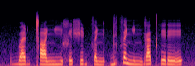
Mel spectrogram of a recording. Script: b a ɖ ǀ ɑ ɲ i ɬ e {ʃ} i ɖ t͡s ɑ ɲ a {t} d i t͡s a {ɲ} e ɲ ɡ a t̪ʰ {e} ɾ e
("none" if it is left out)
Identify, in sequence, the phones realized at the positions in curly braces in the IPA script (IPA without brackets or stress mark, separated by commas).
ʃ, t, ɲ, e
